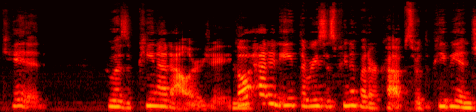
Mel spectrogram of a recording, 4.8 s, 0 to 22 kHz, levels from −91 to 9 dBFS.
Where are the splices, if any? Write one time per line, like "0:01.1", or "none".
0:02.3

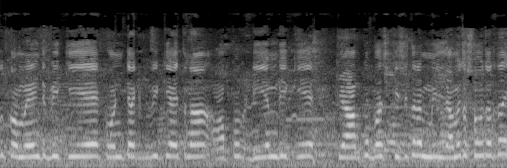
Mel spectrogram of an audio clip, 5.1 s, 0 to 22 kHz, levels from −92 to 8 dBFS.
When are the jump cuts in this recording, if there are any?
none

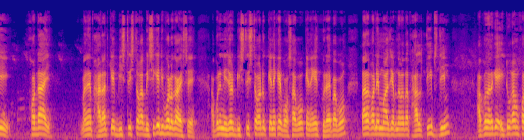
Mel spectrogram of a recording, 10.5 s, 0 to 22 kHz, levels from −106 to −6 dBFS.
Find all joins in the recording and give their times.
0:09.1

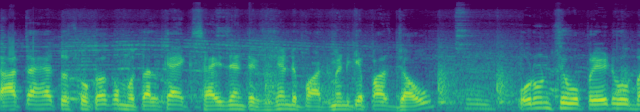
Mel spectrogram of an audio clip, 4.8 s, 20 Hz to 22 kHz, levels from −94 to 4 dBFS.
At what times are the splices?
none

